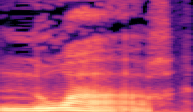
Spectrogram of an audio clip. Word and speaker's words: noire: Then here, la mer Noire. Same thing here that we had previously. Final not pronounced, okay? And then OI, remember, wa, noir.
